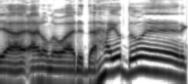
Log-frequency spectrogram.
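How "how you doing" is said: put-on Puerto Rican accent, pitched very high. Greeting someone in a joking voice: put-on Puerto Rican accent. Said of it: "That's Puerto Rican".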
